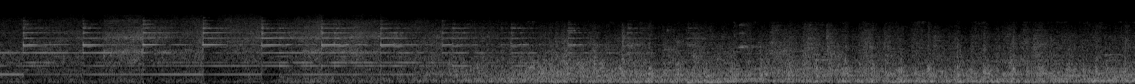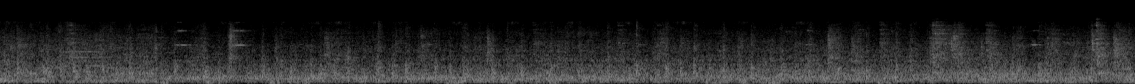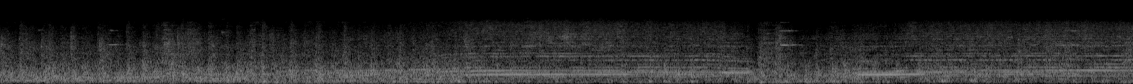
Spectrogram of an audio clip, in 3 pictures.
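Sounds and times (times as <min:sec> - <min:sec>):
locomotive whistle: 0:00.0 - 0:05.6, 0:26.3 - 0:34.0
train rumble: 0:00.0 - 0:34.0
wheels clacking over rail joints: 0:03.3 - 0:27.5, 0:29.5 - 0:31.5.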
